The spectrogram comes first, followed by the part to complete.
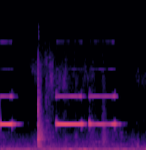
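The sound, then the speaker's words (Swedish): A stove gives off a shrill, high-pitched electronic beep: a short tone, a brief clatter, then a longer steady beep that pulses slightly before stopping, over a low background hum. “Ja, nu ska spisen väsnas också.”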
